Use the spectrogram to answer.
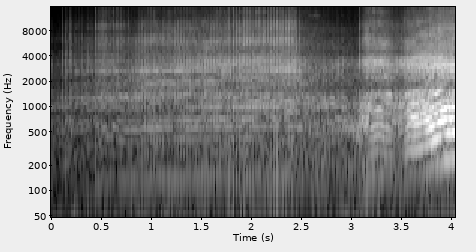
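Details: HPI Baja SS RC car with Zenoah G320 engine and V2 Dominator exhaust, rebuilt, on 91-octane ethanol-free fuel with Bel-Ray oil at 32:1; high-speed needle test: screaming two-stroke buzz revving out sharply, thin and peaky at the top, slightly lean (later corrected).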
